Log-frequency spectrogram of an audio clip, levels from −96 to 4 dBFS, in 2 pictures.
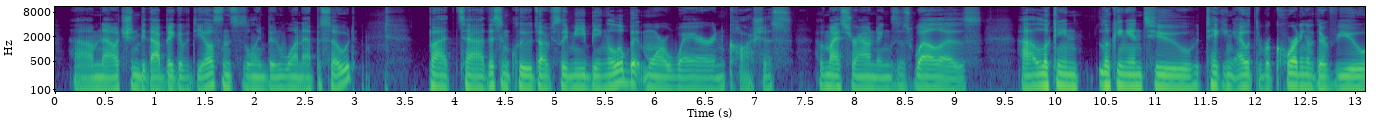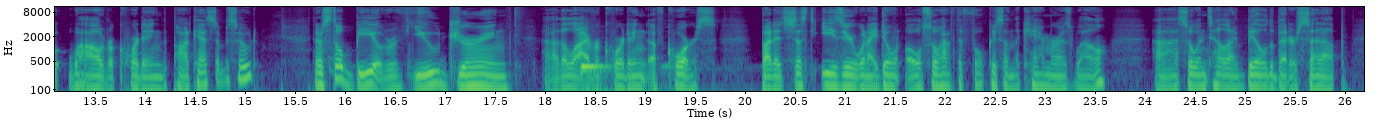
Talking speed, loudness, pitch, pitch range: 200 wpm, -28 LUFS, 110 Hz, 105-120 Hz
